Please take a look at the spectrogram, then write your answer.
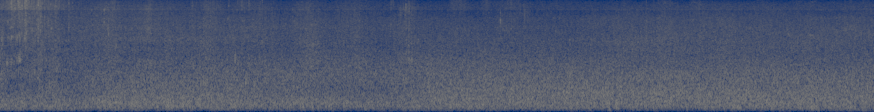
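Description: Sea waves on a sunny beach, a constant, dense wash of surf with wind buffeting the microphone, heard alone without voices.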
